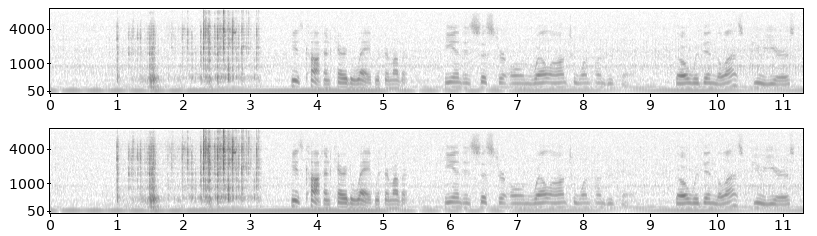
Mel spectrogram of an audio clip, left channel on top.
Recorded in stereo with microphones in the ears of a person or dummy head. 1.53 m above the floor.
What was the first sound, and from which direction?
Keys jangling, 25° right (ahead or behind).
